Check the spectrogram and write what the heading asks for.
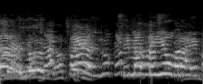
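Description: Several people talking over one another in excited chatter.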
